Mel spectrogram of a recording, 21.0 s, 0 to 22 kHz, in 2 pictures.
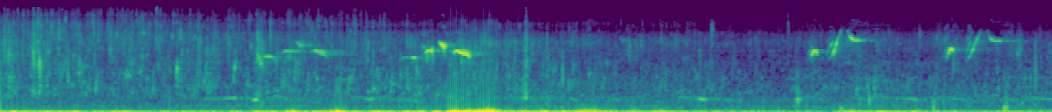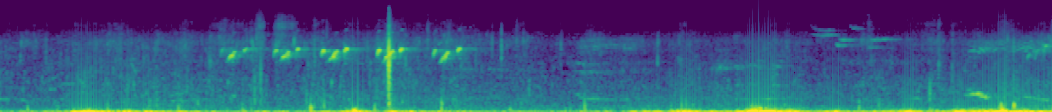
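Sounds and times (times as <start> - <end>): songbirds whistling and chirping: 2.6 - 5.0, 8.0 - 8.8, 12.7 - 15.3, 18.6 - 21.0.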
